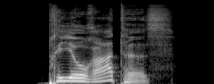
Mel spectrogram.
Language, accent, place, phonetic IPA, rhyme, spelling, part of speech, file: German, Germany, Berlin, [pʁioˈʁaːtəs], -aːtəs, Priorates, noun, De-Priorates.ogg
- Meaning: genitive singular of Priorat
